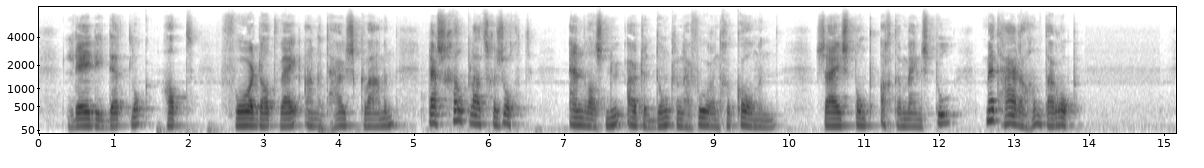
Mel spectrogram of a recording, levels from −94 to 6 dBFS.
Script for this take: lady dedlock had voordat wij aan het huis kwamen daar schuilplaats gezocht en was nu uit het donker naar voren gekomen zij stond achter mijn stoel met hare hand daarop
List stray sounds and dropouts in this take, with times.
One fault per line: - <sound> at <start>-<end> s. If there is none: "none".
none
